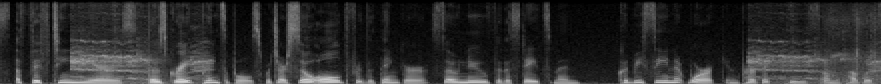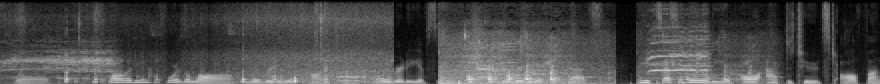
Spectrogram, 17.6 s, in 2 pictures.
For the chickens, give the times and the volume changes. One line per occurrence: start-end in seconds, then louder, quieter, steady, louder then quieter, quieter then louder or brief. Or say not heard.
8.2-16.6 louder then quieter.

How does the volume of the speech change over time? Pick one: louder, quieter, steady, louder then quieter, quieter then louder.
quieter then louder.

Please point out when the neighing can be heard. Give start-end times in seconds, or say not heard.
0.7-2.1, 7.5-10.1, 15.2-15.9.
